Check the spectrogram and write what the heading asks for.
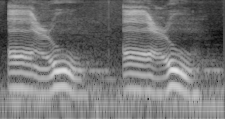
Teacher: nah perhatikan di sini au au ainnya itu harus jelas ya ainnya harus jelas dan tidak boleh masuk hidung nah tidak masuk hidung kalau masuk hidung itu suaranya akan berubahah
